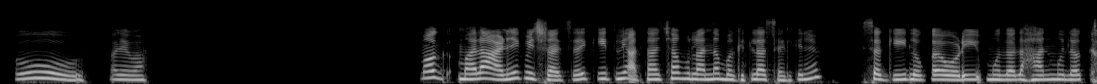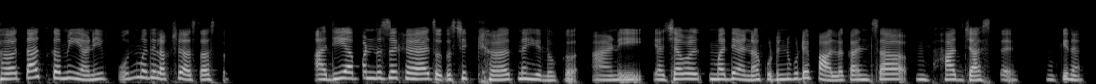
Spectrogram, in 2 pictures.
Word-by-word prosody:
ओह! 250 -6 0 0.3
अरे 225 -1 -3
वाह! 210 0 -2 2.8
मग 300 -2 +1 0.2
मला 245 +2 +5
आणि 230 +3 +3
एक 285 0 -3
विचारायचंय, 220 -3 0
की 260 +1 -3
तुम्ही 265 +2 +2
आताच्या 235 +2 0
मुलांना 245 -2 +2
बघितलं 225 -1 +1
असेल, 195 -3 -3
की 225 - -2
नाही. 265 +7 0 0.5
सगळी 225 -1 0
लोकं 220 -1 0
एवढी 215 0 +2
मुलं 215 -1 +2
लहान 215 0 0
मुलं 220 -1 +1 0.2
खेळतात 260 +6 +2
कमी, 285 -1 +2
आणि 225 +3 +1 0.2
फोनमध्ये 310 +3 -1
लक्ष 250 -2 -1
जास्त 220 -5 +1
असतं. 220 0 -2 0.9
आधी 235 +4 +2
आपण 285 0 +1
जसं 285 +1 +1
खेळायचो 250 -3 +3
तसे 230 +5 -1
खेळत 225 +2 0
नाही 260 -1 +4
हे 225 -3 +1
लोकं 195 0 -3 0.3
आणि 105 +1 0
याच्यावर 245 +3 +2 0.2
मध्ये 240 +2 +3
आहे 230 -3 +1
ना 210 +1 +1
कुठे 230 -1 0
ना 240 +1 +2
कुठे 260 +4 +1
पालकांचा 220 +1 +1 0.6
हात 225 0 +2
जास्त 205 +2 0
आहे. 205 - -4 0.4
हो 220 - -5
की - - +1
नाही. 215 -3 0
230 Hz, 145 wpm, -23 LUFS, 215-260 Hz, 2.8 s, मला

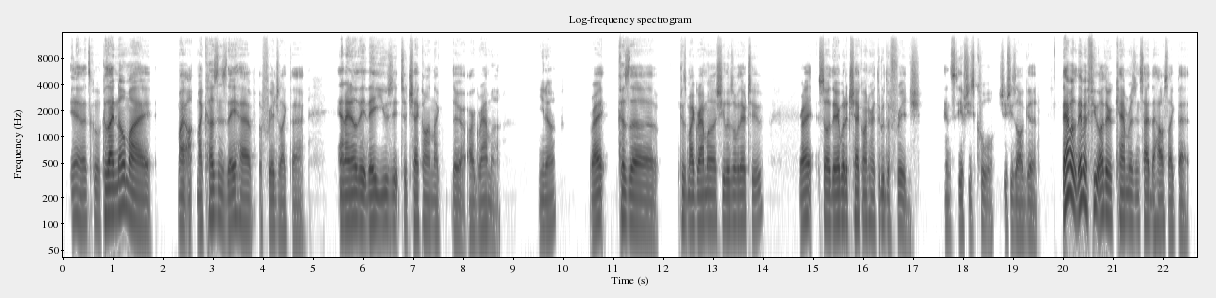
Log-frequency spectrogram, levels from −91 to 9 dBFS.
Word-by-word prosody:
Yeah. 120 -1 -2
That's 110 0 -5
cool, 110 -2 -8
'cause 130 +3 +1
I 130 0 +11
know 145 +5 +4
my 105 -8 +3 0.6
my - - +2
aun - - -4
my 100 0 -1
cousins, 120 -3 -1
they 110 +3 +3
have 100 -5 -1
a 95 - -11
fridge 95 0 -6
like 90 -1 -6
that. 80 -1 -9 0.7
And 105 0 +2
I 105 - +7
know 110 +1 +4
they 110 -3 +2
they 105 +3 +3
use 105 0 -3
it 105 - -6
to 100 - -7
check 105 +1 -2
on, 95 -2 -3
like, 90 -1 -7 0.2
their 90 -1 -3
our 90 -1 -4
grandma, 90 -3 -6 0.8
you 95 0 -8
know? 100 +3 -4 0.7
Right? 110 +4 +2 0.3
'Cause, 115 -2 +1
uh, 95 -4 +1 0.5
'cause 110 -3 -5
my 105 0 +3
grandma, 105 +2 +2
she 110 0 -3
lives 105 +1 -2
over 105 0 -1
there 110 0 +1
too, 110 +6 -7 0.7
right? 110 +4 +2
So, 110 -2 +1
they're 110 +1 +4
able 115 +1 +4
to 110 - 0
check 115 +1 0
on 110 0 -2
her 105 - -4
through 110 +1 -6
the 100 -1 -6
fridge 90 -4 -6 0.5
and 95 -1 -10
see 100 - -3
if 95 - -5
she's 90 -2 -5
cool. 90 -5 -10
She 95 - -9
she's 95 -1 -6
all 85 -1 -2
good. 85 -2 -7 0.5
They - - +10
have - - +10
a - - +8
they - - +4
have - - +6
a - - +6
few - - +2
other 130 -2 +4
cameras 110 -3 -1
inside 105 +1 -1
the 95 -1 -4
house 100 0 -2
like 90 -1 -4
that, - - -6
105 Hz, 205 wpm, -24 LUFS, 95-110 Hz, 0.8 s, I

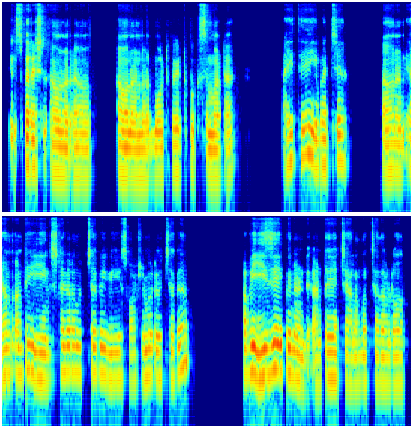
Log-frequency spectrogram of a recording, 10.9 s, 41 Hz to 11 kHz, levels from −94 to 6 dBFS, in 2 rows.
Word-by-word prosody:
Inspiration 150 - +2
అవునండి 115 -2 +2
అవును. 110 0 -2 0.4
అవునండి. 115 -2 +3 0.2
Motivate 125 +1 -1
books - - -6
అమాట. 110 0 +1 0.8
అయితే 165 +3 -2 0.2
ఈ - - +4
మధ్య 145 - -3 0.6
అవునండి 130 +4 -1
ఆహ్, 165 - -3
అంటే 165 +3 -3
ఈ - - -1
ఇన్‌స్టాగ్రామొచ్చాక 170 +3 -1
ఇవి 145 -1 -2 0.2
సోషల్ 140 +2 -4
మీడియా 155 -1 +1
వచ్చాక 150 +3 -5 0.9
అవి 175 +2 +7
ఈజీ 165 +3 +5
అయిపోయినాయండి. 160 -8 +3
అంటే 130 +4 -2 0.2
చాలా 130 -1 -3
మంది 135 0 -4
చదవడం 130 0 -2
140 Hz, 145 wpm, -24 LUFS, 125-165 Hz, 0.9 s, అవి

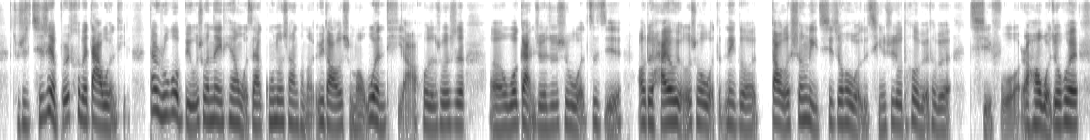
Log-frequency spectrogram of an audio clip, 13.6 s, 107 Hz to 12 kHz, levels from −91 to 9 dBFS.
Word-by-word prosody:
就 195 - -14
是 190 -1 -6
其 210 +4 -5
实 275 - -2
也 - - +8
不 - - -6
是 220 - +4
特 270 - -4
别 210 - +4
大 195 -2 +4
的 175 - +3
问 175 - -2
题。 215 - -19 0.2
但 300 0 +4
如 250 -2 +1
果 260 -1 +5
比 195 -3 -2
如 175 +1 +1
说， 215 +1 0
那 210 -1 +2
天 205 0 -1
我 170 - -3
在 185 -2 -1
工 205 +3 -2
作 205 - +1
上 200 -2 -4
可 180 - -8
能 - - -8
遇 205 - -1
到 185 -4 +3
了 175 - 0
什 - - -8
么 - - -4
问 215 -6 +3
题 190 - -13
啊， - - -7
或 185 -2 -3
者 165 - -2
说 185 0 -1
是， 185 -1 +1 0.3
呃， 160 0 -1
我 180 +2 +3
感 - - +4
觉 170 -1 -3
就 175 +1 -5
是 185 - -6
我 175 -2 -1
自 200 0 -7
己 180 - -6 0.2
哦， 195 - 0
对， 200 0 +4
还 190 -1 +5
有 200 +1 +9
有 190 - -1
的 - - -2
时 205 - -5
候 190 - +2
我 175 - -1
的 - - -15
那 190 0 -3
个 170 -2 -4 0.2
到 200 -1 +4
了 180 0 0
生 220 +3 -2
理 185 -5 -1
期 200 +4 -7
之 195 +1 0
后， 195 - +1
我 165 - -1
的 - - -9
情 165 - -9
绪 195 +3 -7
就 185 - 0
特 190 +2 -2
别 155 - -4
特 185 - -7
别 160 -1 -3 0.2
起 - - -7
伏， - - -7
然 - - 0
后 190 0 +5
我 165 - +3
就 190 -1 +4
会 195 -1 +8
190 Hz, 370 characters per minute, -25 LUFS, 180-205 Hz, 0.3 s, 有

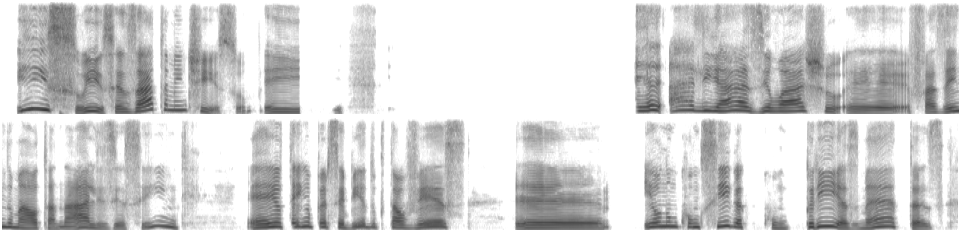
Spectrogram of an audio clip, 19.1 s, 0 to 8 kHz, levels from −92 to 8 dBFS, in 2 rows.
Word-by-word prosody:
Isso, 345 - +3
isso 230 -6 +1
exatamente 320 - +2
isso 210 - -7 0.2
e 195 +3 -2 0.3
e - - -18 3.0
É 295 +4 +3
aliás, 280 -5 +1
eu 240 -1 +1
acho, 240 -3 +2
eh, 175 -2 -2
fazendo 200 +9 -1
uma 215 -5 +1
autoanálise, 165 -1 0
assim, 265 - -6 0.7
eu 245 +6 +3
tenho 285 +2 -2
percebido, 250 -3 -3
que 220 - -23
talvez, 195 -10 -1 0.5
eh, 185 0 +2 0.4
eu 280 +4 +1
não 300 -1 +1
consiga, 265 +1 -1 0.2
cumprir 255 - 0
as 165 -4 -3
metas, 255 - -2
235 Hz, 85 wpm, -26 LUFS, 185-280 Hz, 3.0 s, Isso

